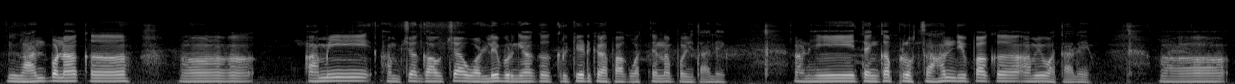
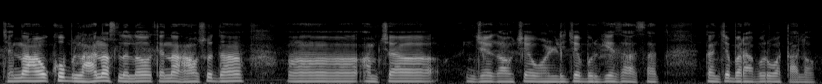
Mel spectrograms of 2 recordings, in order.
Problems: background conversations at intervals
